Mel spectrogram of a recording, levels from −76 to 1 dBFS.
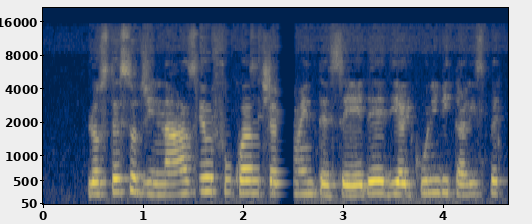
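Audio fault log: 1.51–2.53 s, repeated packet loss (robotic sound). The speech turns choppy. What sounds like about seven holes, the longest 155 ms, are each patched by repeating the last sound, so 38% of the stretch is filler. It clears before "sede di".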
